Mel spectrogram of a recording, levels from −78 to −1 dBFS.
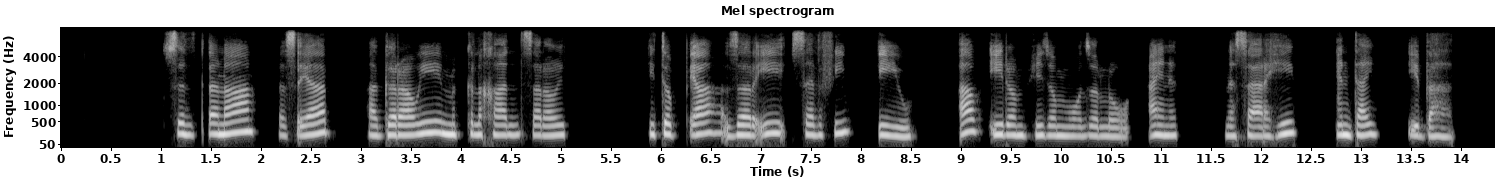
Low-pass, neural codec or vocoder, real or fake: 7.2 kHz; codec, 16 kHz, 1 kbps, X-Codec, HuBERT features, trained on LibriSpeech; fake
